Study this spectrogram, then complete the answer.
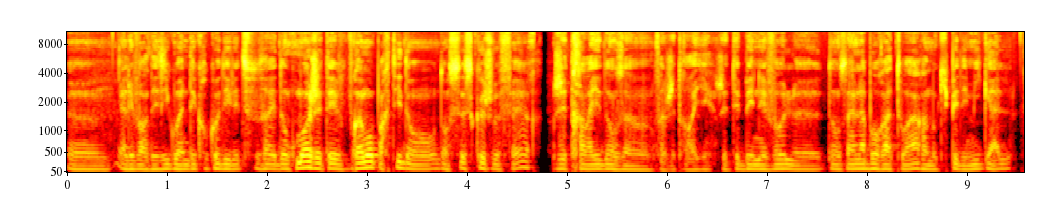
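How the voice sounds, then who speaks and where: Speaking at a very fast pace with hardly any pauses, a man with a fairly low pitch keeps his intonation fairly even. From Mexico. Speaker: former actor turned farmer. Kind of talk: podcast interview. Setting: family farm. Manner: hesitant, many fillers.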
